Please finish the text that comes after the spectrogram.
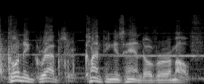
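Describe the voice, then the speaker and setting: Male drama narrator over loud music. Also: lowish voice, animated, quick pace. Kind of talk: scripted dramatic audio narration.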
